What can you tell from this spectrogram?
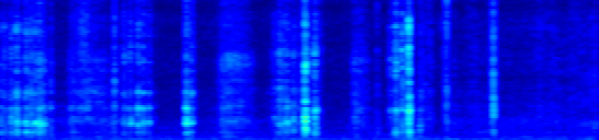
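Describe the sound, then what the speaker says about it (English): Scissors snip down through a paper envelope in a crafting session, with a quick series of close, crisp cuts and faint papery rustle between them, quiet and without talk. "cut down our envelope"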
